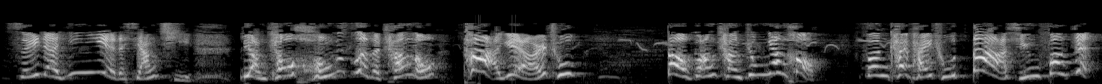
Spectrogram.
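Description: An actress playing a cheerful, earnest older housewife and community organizer in a light comedy radio drama, chatty and expressive. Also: female voice, very high-pitched, slow pace, highs cut off, heavily acted. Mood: enthusiastic presenting.

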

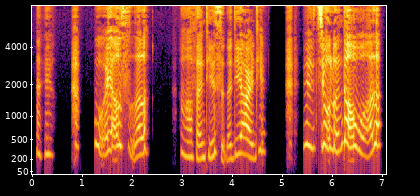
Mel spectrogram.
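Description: A woman's voice: expressive, moderate pace, a little mellow, husky, no room sound, clean studio sound. A woman voicing a jittery, frightened old king who shrieks in panic. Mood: wailing. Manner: shrill, panicky outbursts.

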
